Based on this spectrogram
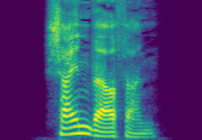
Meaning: dative plural of Scheinwerfer
- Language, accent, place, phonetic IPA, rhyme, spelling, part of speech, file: German, Germany, Berlin, [ˈʃaɪ̯nˌvɛʁfɐn], -aɪ̯nvɛʁfɐn, Scheinwerfern, noun, De-Scheinwerfern.ogg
